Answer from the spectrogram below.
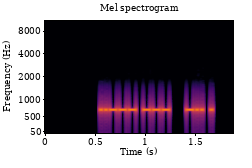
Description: Morse code, heard as a keyed tone, about 50 wpm, 700 Hz. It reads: 2O DE
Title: Winter Field Day Exchanges Encore 50wpm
